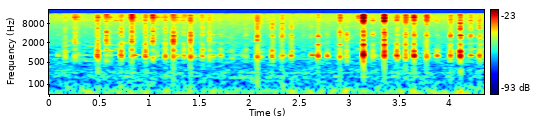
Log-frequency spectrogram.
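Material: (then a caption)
Glass. A small, empty clear glass mason jar with a metal screw lid, held in one hand, is tapped with the fingernails of the other. Quick, quiet clicks and taps follow one after another with a faint glassy ring around 840 Hz and bright ticks. Each tap dies away almost instantly.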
